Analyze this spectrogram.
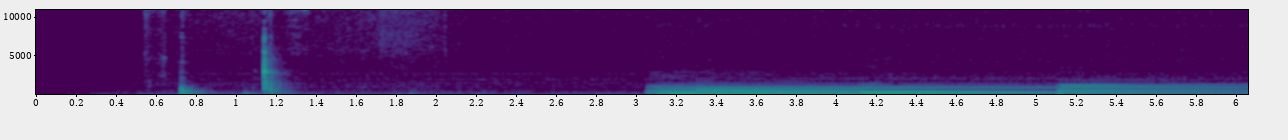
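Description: Background music: a piano enters about three seconds in with sustained chords, changing chord twice and slowly fading. It is preceded by two brief knocks about a second in.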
